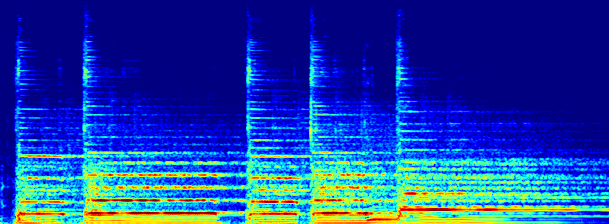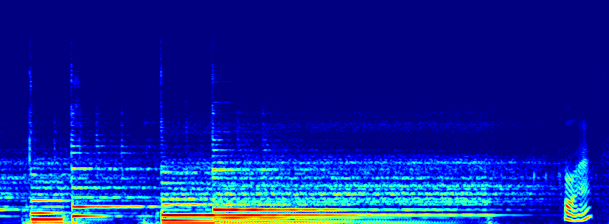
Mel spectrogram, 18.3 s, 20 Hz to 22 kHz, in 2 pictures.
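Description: Guitar through a Mel 9 pedal imitating a mellotron choir, a series of strummed chords swelling into sustained, choir-like pads with gaps between them, ending in a brief pitch-swooping flourish; no talking.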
